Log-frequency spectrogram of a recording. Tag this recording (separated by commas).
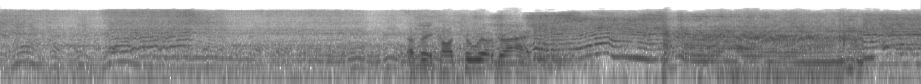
Car, Speech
